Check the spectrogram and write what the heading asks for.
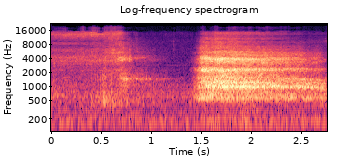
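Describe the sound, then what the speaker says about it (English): Slow, deep breathing during a guided relaxation exercise: a long, soft exhale fades out, then a fuller, steady breath follows, close and airy, with no talking. "Let's start the breath."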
